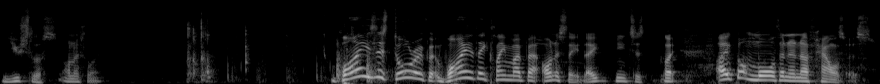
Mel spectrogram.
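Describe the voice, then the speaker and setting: A man chats casually through a live game stream, talking half to himself. His voice sits fairly high and swings widely in pitch, with wry, exasperated asides. Faint noise runs behind him. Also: sing-song, normal speed, long pauses. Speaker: streamer playing a video game. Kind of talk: casual live gaming commentary.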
